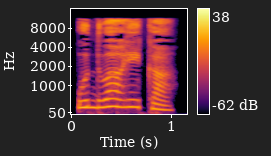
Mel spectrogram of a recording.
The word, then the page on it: ಉದ್ವಾಹಿಕ: udvāhika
